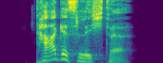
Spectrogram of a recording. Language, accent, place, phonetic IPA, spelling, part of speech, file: German, Germany, Berlin, [ˈtaːɡəsˌlɪçtə], Tageslichte, noun, De-Tageslichte.ogg
- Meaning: dative of Tageslicht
